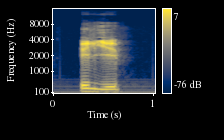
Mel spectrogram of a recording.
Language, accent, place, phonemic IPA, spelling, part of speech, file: French, France, Lyon, /e.lje/, élier, verb, LL-Q150 (fra)-élier.wav
- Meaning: to rack (wine)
